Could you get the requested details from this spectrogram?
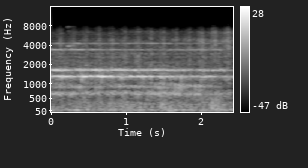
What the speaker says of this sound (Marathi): अशी आमची गाडी आहे कोकण रेल्वे मस्त आरामाची.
